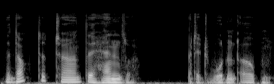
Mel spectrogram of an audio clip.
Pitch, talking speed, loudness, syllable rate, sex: 95 Hz, 195 wpm, -20 LUFS, 6.1 syllables/s, male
